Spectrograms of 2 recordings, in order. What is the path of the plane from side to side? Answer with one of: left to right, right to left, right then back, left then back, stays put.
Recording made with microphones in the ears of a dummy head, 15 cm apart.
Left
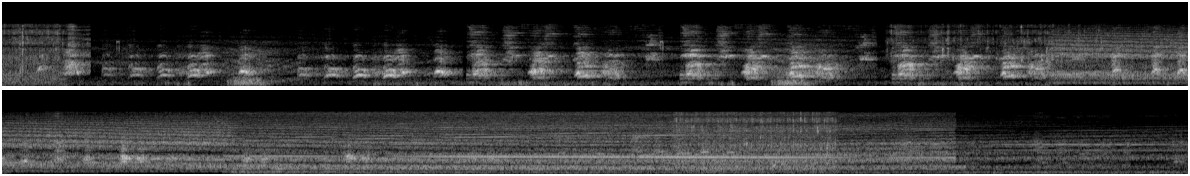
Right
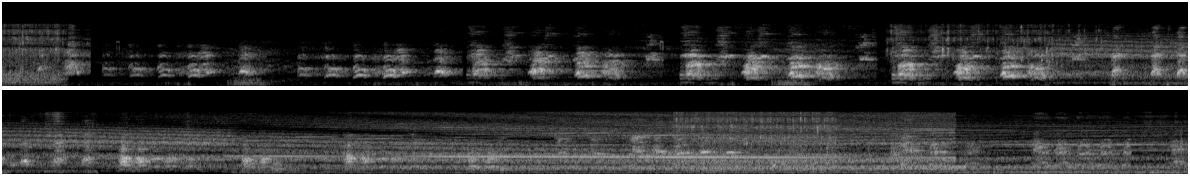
left to right.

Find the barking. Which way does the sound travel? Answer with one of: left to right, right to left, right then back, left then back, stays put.
left to right.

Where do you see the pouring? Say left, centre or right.
centre.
